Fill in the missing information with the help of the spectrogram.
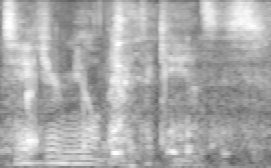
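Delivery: whispered aside. Acted. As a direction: breathe it as a joke.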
